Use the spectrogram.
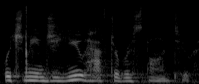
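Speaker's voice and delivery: breathy hushed challenge; quiet, urgent whisper. Real, not acted. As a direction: whisper it to the room. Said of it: "sermon climax hushed".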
